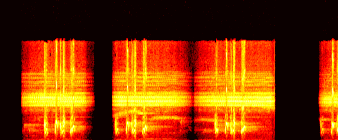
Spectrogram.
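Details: Dok Taeng bird song used to coach young birds and make them lively: short phrases of four or five sharp chirps, repeated every two seconds or so, each with a steady high whine.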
